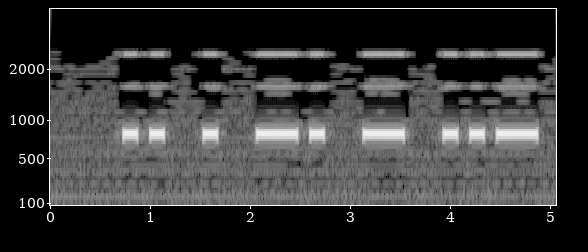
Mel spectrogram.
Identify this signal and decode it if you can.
Morse code, heard as a keyed tone, about 9 wpm, 800 Hz. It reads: IENTU
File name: telegrafia / i2tfj / Lez3 40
